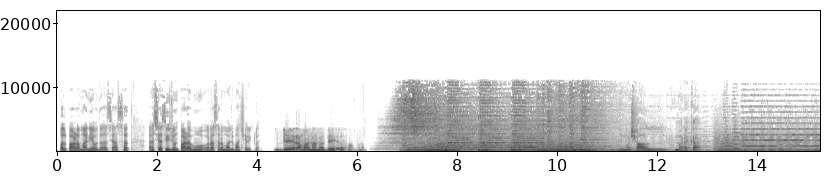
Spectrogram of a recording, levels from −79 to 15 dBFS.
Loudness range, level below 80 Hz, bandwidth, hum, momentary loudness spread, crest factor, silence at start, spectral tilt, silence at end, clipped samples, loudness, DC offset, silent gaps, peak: 8 LU; -44 dBFS; 11.5 kHz; none; 13 LU; 16 dB; 0.05 s; -4.5 dB/octave; 0 s; under 0.1%; -19 LUFS; under 0.1%; none; -4 dBFS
